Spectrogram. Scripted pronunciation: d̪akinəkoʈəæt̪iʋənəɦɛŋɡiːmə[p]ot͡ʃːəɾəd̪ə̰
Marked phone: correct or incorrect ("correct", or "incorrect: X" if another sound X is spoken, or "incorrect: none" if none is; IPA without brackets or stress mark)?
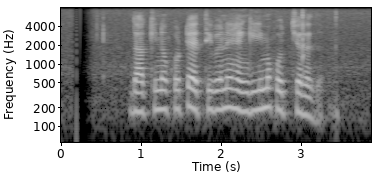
incorrect: k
